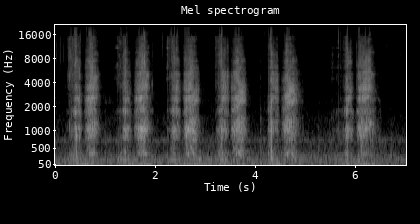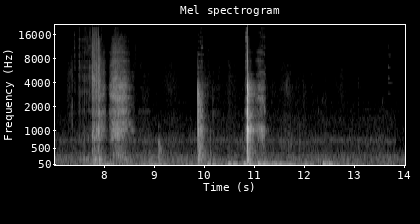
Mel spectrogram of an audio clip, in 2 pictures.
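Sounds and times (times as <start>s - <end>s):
knife slicing peppers: 0.0s - 5.0s, 5.6s - 6.5s, 7.5s - 8.7s, 9.9s - 11.4s
knife knocking on cutting board: 9.9s - 11.6s.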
